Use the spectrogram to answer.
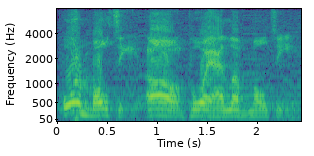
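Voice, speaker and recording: A man's voice: a little high, very animated, measured pace, soft background music, poor audio. A man in his thirties who sounds much younger, chatting casually on a game stream and rambling with fillers. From United States. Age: 30s.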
